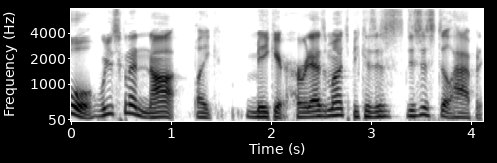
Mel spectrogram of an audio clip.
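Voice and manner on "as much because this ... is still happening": ordinary talk, nothing marked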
